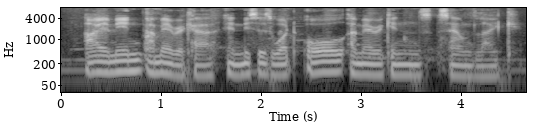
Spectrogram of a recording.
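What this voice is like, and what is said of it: Put-on British accent. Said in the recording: “That's definitely British... You're definitely British.”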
